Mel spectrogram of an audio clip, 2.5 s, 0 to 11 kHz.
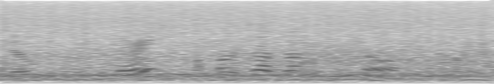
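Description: Faint, indistinct voices over a steady low hum on the live-sound track of a dual-track Super 8 film.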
